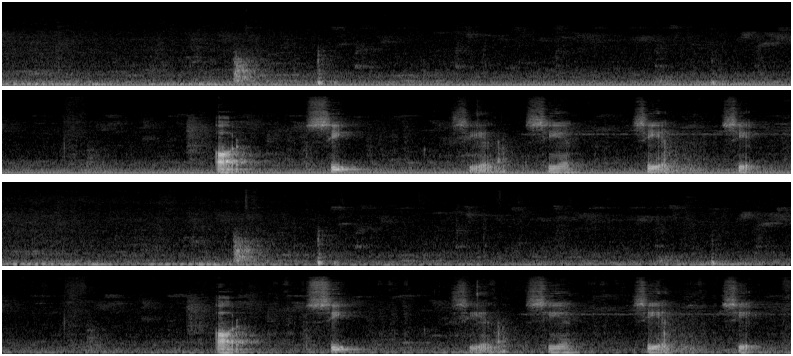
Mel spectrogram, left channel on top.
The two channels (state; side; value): noise; left; hum, 9 dB below the sound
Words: or Cl, Cl, Cl, Cl,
